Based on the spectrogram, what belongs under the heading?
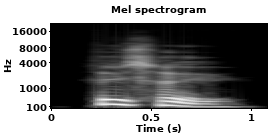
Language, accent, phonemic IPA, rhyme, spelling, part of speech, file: English, Australia, /ˌhuːz ˈhuː/, -uː, who's who, noun, En-au-who's who.ogg
- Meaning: 1. A publication containing biographies of well-known or important people 2. A list of notable, famous, or upper-class people 3. Collectively, the elite class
